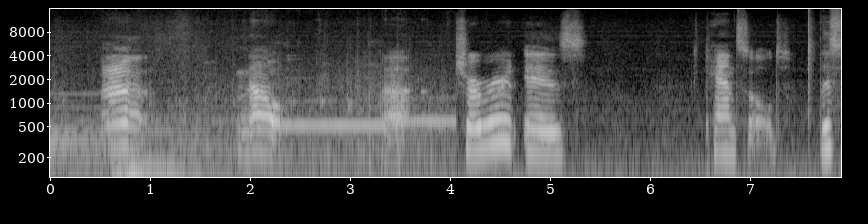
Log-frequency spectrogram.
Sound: groans

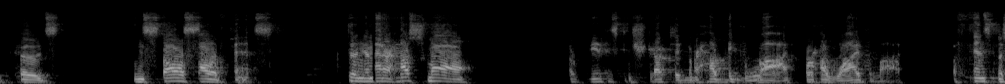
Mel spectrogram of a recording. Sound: ~audio distortion~

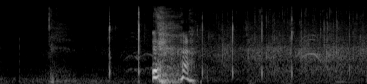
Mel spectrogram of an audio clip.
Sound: clapping

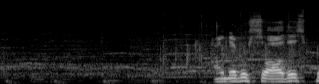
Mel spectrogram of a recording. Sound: audience cheers, applauds

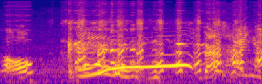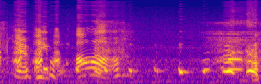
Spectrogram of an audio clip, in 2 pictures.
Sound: more Laughter

